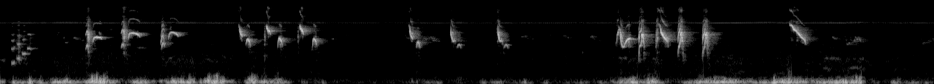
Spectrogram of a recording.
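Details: Energetic long-tailed shrike song used to lure silent birds: fast, varied bursts of sharp chattering and squeaky notes in clusters, separated by brief pauses, with intermittent low rumbling noise.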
